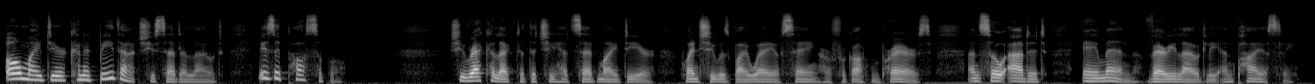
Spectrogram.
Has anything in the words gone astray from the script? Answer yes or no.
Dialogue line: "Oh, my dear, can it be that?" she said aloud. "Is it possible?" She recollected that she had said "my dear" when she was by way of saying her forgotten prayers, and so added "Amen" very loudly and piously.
no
